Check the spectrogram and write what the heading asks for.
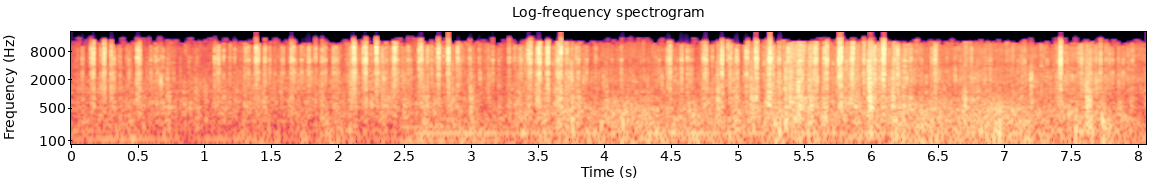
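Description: E-bike tyres crunching over gravel and sand on a dirt track, a dense crackling that grows louder past the middle, over a low steady hum and some wind on the microphone.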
